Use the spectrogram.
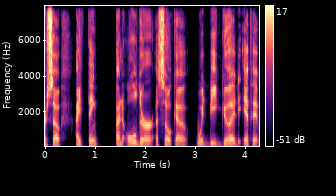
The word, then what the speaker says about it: Ahsoka: Is Ahsoka, or how do you pronounce it, Chris? Ahsoka.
